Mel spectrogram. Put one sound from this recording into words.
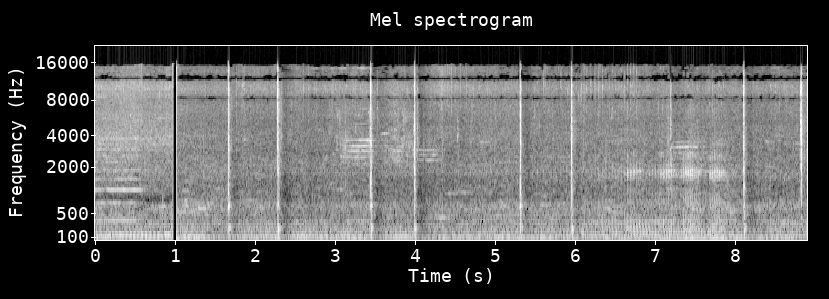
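Hands slap and pat dough on a metal surface.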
